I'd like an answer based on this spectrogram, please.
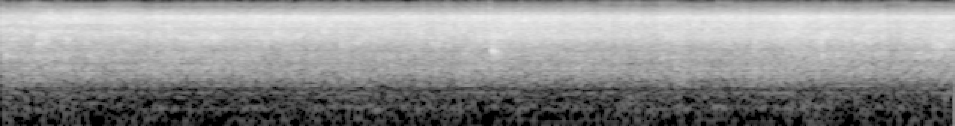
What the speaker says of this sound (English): I hear our chicken getting sizzling nicely.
